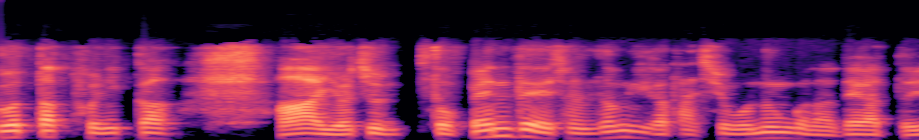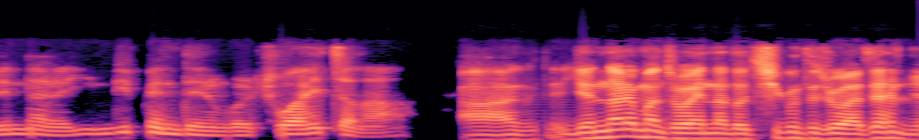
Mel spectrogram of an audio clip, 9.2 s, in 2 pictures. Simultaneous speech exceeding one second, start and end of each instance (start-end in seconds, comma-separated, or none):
none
